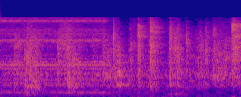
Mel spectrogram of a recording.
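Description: A front door's lock and latch being worked by hand: a quick run of clicks and rattles in the second half.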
